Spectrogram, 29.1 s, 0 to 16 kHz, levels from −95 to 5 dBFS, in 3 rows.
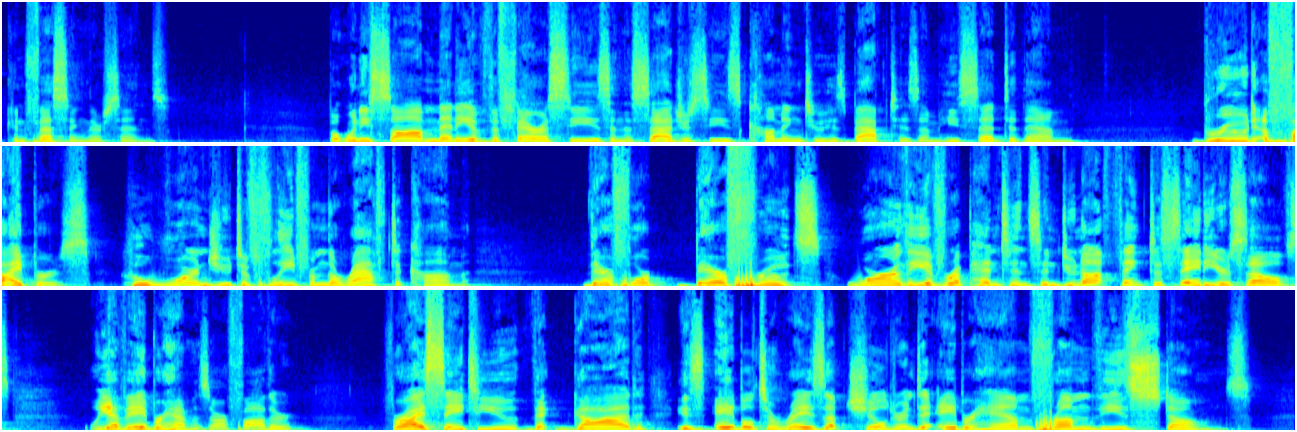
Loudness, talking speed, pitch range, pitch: -28 LUFS, 150 wpm, 135-220 Hz, 175 Hz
